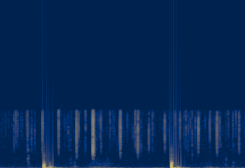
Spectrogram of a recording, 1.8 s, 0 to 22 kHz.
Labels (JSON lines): {"label": "biophony, double pulse", "recorder": "SoundTrap 300"}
